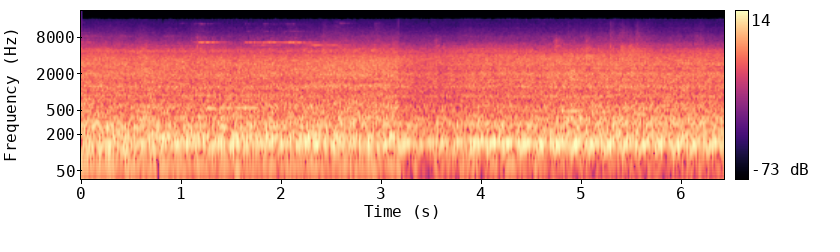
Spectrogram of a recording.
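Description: Narrow-gauge train running, heard from inside the carriage: a steady rolling noise with a low hum. The deepest rumble falls away about three seconds in.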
